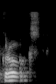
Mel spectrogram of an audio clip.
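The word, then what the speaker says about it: Crookes: todas sus estudios a este señor cres como me gusta decirle se pronuncia croc Pero él es un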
